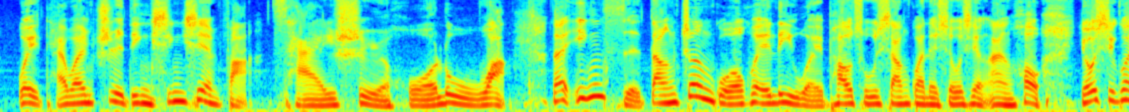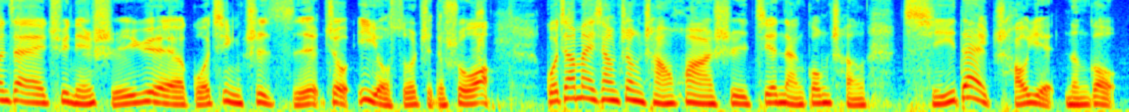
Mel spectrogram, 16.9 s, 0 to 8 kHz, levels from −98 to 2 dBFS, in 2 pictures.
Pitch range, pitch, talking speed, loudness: 135-180 Hz, 155 Hz, 240 characters per minute, -14 LUFS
